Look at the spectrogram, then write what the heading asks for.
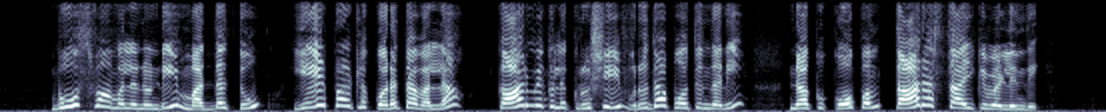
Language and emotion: Telugu, angry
